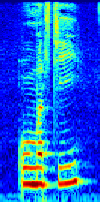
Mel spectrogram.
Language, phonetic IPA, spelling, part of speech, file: Czech, [ˈuːmr̩ciː], úmrtí, noun, Cs-úmrtí.ogg
- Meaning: death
